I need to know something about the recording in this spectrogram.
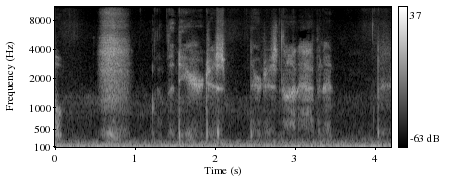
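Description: A man whispering to the camera in short phrases, with a breathy rush of air about half a second in.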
